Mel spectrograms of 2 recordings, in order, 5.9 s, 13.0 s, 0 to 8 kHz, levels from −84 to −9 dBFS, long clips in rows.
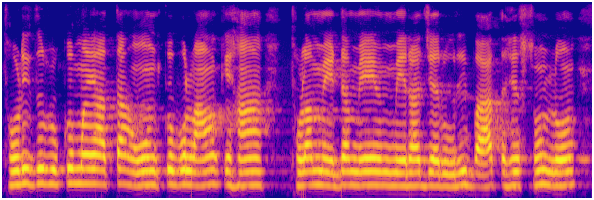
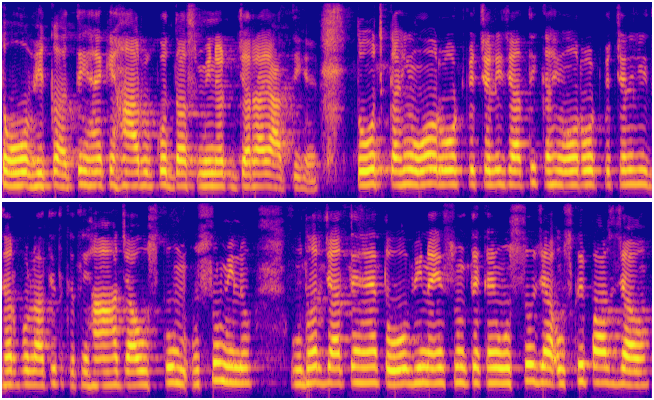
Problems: none marked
